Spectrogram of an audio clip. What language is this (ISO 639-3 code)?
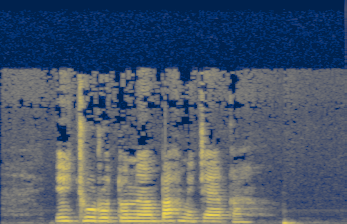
qxu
